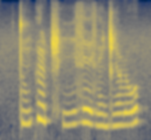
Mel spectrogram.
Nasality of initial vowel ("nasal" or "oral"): nasal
